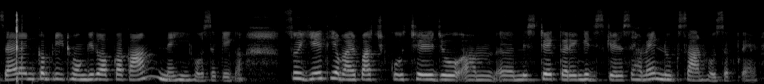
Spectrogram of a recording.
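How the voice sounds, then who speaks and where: A woman giving a recorded lecture over a shared page. She explains step by step, often checking with "theek hai", and reads English lines slowly word by word. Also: a little high. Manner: explains with repeated "theek hai" and Urdu-leaning words.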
